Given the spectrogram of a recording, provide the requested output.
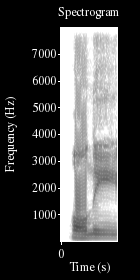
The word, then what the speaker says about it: Olney: So you grew up in Olney, Maryland. Am I pronouncing it correctly?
